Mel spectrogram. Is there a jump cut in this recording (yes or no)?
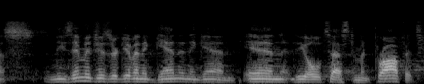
yes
